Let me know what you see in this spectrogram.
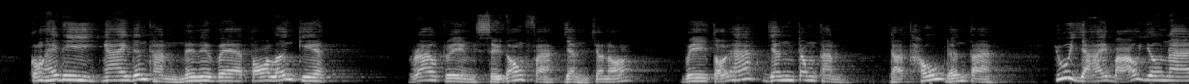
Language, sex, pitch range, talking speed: Vietnamese, male, 140-200 Hz, 160 wpm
